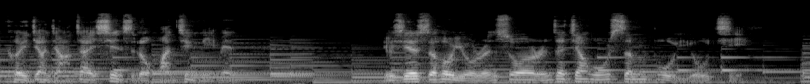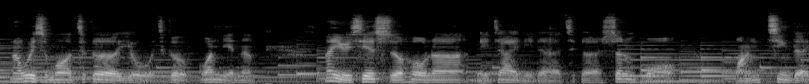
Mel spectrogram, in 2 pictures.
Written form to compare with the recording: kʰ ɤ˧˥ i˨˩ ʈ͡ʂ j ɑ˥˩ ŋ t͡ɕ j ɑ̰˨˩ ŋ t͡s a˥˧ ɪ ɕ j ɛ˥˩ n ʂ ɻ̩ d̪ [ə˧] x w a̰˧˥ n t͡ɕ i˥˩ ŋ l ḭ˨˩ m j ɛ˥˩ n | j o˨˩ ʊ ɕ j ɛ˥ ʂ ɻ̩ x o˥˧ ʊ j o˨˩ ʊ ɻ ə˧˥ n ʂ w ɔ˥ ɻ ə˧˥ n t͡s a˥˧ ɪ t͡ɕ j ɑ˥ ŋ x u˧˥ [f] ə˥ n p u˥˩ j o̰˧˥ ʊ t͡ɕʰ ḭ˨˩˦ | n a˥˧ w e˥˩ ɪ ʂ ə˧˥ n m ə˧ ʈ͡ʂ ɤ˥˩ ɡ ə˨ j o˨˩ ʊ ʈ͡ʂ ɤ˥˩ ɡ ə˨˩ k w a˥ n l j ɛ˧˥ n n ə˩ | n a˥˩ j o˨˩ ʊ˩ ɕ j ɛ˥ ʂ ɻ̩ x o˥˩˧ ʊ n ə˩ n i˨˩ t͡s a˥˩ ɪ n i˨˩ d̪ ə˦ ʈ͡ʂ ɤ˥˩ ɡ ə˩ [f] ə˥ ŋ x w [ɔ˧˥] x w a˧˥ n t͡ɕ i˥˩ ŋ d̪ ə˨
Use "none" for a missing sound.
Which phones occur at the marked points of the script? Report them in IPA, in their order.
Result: ə˧, ʂ, ʂ, ɔ˧˥

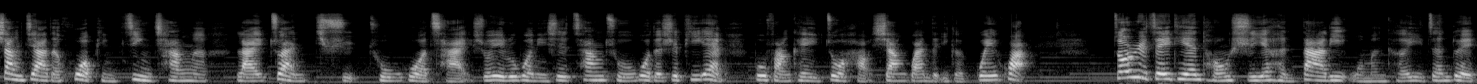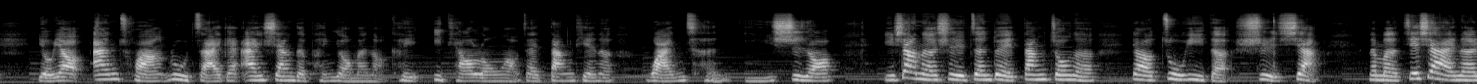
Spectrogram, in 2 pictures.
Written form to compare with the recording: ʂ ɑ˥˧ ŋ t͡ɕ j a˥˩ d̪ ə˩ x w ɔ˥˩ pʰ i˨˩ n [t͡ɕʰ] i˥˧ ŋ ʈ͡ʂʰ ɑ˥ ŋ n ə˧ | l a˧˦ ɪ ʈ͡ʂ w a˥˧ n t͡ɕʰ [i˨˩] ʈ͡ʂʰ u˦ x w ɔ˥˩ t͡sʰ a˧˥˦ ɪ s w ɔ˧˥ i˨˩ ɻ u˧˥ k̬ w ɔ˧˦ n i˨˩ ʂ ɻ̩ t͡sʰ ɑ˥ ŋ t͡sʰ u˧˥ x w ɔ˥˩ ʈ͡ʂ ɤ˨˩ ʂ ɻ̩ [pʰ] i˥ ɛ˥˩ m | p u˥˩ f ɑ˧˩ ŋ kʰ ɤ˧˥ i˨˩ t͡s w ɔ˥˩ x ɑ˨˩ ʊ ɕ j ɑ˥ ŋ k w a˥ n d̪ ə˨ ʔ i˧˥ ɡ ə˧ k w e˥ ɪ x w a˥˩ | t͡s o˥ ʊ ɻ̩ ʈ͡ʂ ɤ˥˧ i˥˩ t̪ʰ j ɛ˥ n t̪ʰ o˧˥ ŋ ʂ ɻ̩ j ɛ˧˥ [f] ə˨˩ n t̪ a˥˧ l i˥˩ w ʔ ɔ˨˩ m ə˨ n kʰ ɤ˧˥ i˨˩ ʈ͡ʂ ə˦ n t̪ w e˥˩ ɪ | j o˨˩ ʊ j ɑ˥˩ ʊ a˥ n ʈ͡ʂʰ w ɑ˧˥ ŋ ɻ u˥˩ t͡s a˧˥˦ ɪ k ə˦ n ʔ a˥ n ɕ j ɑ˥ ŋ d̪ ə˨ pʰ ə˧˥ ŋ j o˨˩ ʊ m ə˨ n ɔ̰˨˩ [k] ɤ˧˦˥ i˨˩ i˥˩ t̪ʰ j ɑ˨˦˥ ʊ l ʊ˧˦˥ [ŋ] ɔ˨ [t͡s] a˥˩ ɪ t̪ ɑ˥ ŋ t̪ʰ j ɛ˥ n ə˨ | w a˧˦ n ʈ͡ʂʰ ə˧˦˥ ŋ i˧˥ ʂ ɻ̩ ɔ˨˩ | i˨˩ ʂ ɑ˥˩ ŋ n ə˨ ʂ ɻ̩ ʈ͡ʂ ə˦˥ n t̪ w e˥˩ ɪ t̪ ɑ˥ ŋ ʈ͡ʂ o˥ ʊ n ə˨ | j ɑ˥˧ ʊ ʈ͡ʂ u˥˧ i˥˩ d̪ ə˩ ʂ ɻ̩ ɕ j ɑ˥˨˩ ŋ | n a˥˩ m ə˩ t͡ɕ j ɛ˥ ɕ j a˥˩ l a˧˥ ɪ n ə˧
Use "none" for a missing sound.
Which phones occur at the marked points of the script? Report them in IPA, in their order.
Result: t͡ɕ, y˨˩, pʰ, x, kʰ, ŋ, t͡s

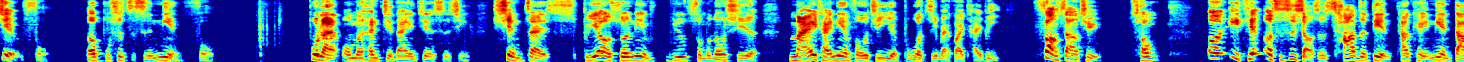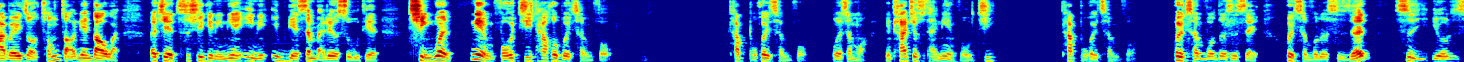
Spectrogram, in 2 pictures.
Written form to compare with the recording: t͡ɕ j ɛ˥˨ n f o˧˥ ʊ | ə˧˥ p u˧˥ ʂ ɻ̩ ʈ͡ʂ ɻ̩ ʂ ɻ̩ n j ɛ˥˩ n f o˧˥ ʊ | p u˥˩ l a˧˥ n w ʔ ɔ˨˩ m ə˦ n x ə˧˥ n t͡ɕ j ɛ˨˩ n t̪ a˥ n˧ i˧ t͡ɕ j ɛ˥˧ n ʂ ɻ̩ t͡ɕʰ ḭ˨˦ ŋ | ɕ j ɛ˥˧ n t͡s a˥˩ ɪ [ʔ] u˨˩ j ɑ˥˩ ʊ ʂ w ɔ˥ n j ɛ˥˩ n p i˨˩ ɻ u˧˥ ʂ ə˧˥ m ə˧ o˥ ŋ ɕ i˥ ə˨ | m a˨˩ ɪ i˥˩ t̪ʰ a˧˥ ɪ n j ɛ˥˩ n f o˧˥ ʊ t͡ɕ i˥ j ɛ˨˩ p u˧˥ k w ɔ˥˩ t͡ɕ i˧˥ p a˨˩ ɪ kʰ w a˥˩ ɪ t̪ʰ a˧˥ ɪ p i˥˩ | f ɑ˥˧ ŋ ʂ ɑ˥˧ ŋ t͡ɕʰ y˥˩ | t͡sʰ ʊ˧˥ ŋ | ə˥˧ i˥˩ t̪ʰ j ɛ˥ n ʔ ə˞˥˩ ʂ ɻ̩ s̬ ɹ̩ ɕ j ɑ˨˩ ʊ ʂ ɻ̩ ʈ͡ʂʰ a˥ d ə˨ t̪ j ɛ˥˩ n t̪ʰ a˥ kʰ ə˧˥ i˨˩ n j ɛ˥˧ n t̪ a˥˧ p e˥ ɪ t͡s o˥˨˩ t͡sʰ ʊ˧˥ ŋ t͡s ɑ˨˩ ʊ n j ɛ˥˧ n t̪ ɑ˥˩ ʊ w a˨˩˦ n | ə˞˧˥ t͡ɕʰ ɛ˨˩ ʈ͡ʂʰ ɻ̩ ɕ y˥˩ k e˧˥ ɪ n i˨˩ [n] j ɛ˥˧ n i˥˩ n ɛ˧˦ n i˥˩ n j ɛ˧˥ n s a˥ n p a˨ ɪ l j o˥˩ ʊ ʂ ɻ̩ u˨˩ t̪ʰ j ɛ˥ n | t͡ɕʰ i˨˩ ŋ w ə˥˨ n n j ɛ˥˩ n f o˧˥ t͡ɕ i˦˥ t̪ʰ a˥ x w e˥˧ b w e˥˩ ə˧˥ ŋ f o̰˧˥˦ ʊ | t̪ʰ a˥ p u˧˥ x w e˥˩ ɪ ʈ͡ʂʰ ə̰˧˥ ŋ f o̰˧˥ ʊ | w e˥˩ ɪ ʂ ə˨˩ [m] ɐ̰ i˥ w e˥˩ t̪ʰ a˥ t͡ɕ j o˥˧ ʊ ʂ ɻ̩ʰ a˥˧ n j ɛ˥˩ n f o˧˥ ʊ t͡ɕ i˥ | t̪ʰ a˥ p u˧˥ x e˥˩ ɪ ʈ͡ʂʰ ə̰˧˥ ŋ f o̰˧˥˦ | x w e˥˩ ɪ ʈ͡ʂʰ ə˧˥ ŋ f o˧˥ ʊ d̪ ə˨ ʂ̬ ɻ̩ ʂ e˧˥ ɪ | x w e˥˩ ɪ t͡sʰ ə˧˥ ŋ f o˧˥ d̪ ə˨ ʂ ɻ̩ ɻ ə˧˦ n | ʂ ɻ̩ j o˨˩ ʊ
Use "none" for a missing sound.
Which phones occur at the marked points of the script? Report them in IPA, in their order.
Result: p, n, m

